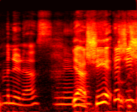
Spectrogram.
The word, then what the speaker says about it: Menounos: How do you pronounce her last name? Menounos.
